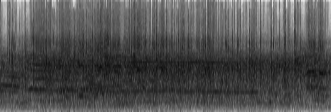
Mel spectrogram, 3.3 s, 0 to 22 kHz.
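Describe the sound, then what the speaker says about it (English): A room of guests at a 90th birthday party and community award celebration applauds, a thick, loud, continuous roar of clapping with crowd voices mixed in. "a round of applause"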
